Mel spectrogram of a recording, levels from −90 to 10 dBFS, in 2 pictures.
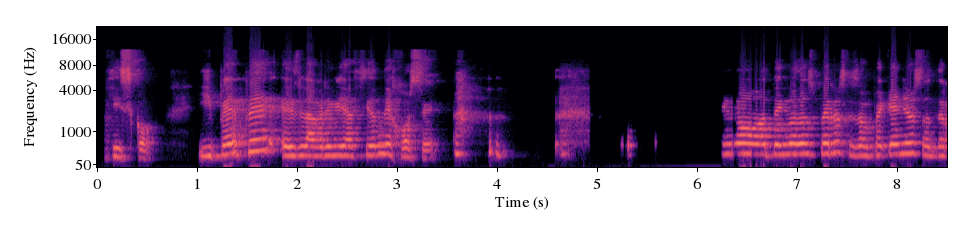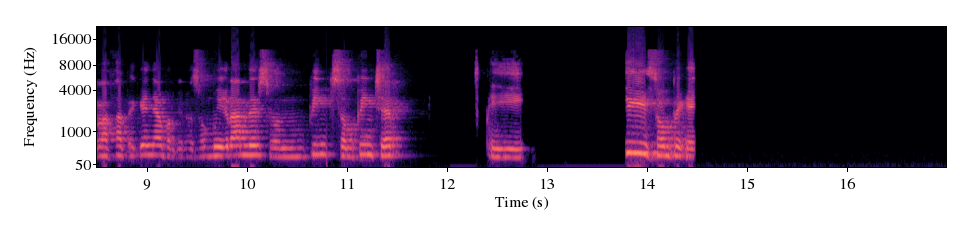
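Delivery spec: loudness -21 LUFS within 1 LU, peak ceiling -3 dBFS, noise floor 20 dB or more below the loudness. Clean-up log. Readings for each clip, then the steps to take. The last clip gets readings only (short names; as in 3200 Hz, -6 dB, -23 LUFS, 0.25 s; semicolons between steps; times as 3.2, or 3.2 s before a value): clipped 0.3%; flat tops at -12.0 dBFS; dropouts 2; longest dropout 2.5 ms; loudness -23.0 LUFS; peak -12.0 dBFS; loudness target -21.0 LUFS
-> clip repair -12 dBFS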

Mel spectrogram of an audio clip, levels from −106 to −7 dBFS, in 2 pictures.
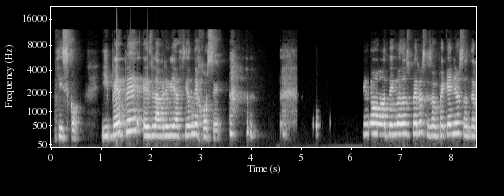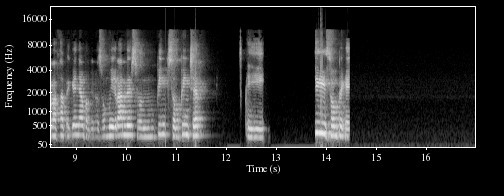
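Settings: clipped 0.0%; dropouts 2; longest dropout 2.5 ms
-> interpolate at 4.86/10.79, 2.5 ms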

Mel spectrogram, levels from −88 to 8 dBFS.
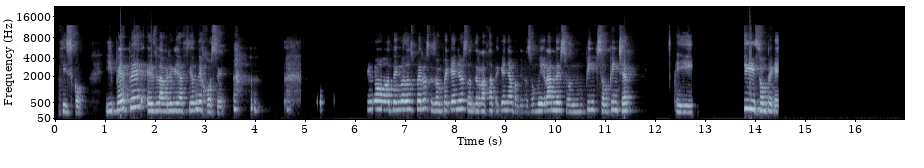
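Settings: dropouts 0; loudness -23.0 LUFS; peak -3.0 dBFS; loudness target -21.0 LUFS
-> gain +2 dB; limiter -3 dBFS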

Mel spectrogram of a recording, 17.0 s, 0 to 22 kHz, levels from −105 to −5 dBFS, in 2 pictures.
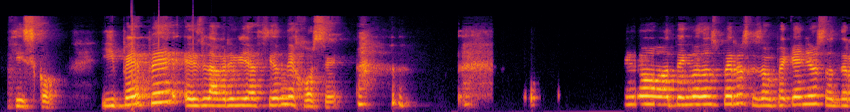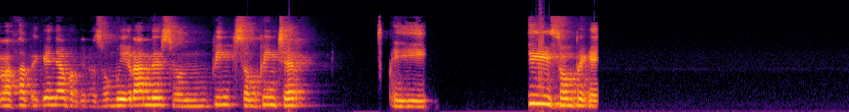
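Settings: loudness -21.0 LUFS; peak -3.0 dBFS; noise floor -79 dBFS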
